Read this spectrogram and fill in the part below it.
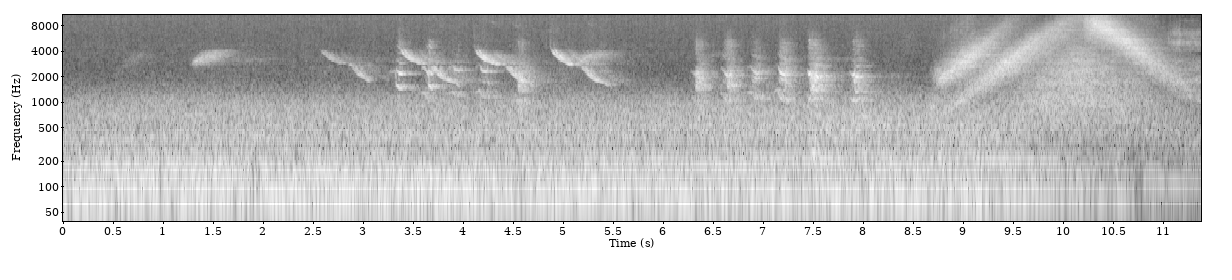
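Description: A mouth diaphragm turkey call imitates a hen turkey's yelps: a series of short rising-falling notes, then quick clustered yelps and two long sweeping calls, loud and close over steady background hiss.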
